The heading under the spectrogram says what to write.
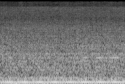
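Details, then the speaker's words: Chevy Squarebody truck, hard to start, being tuned up; deep uneven lumpy idle that keeps stumbling, a big miss, owner suspects timing way off and the cam; plugs and wires not yet changed. "I'm sure that timing is way off definitely a big Mis going on here sounds like the cam that wasn't there"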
